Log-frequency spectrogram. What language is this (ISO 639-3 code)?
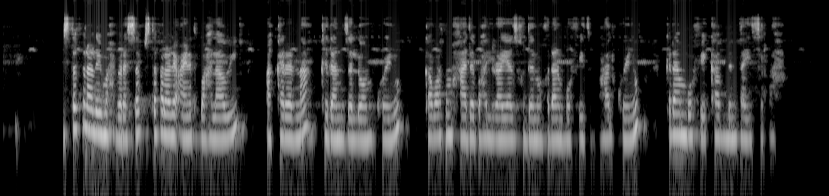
tir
